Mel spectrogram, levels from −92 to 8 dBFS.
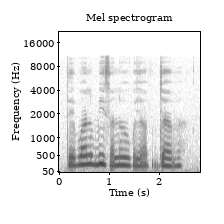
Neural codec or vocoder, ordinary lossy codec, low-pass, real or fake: none; none; 10.8 kHz; real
